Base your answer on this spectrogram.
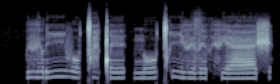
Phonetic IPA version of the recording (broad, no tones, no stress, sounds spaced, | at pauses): vʲ o ɾ iː β o ǀ æ̤ ǃ e | n oː ǀʰ iː vʲ ɒ z eː θ fʲ æː ʃ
